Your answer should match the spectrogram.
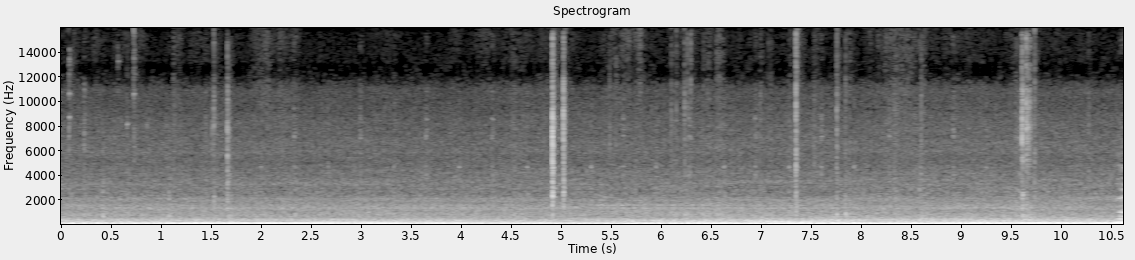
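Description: A used car drives through a stop-and-go test, its engine a steady low rumble with road noise that swells slightly as it moves, close and continuous with no talking.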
